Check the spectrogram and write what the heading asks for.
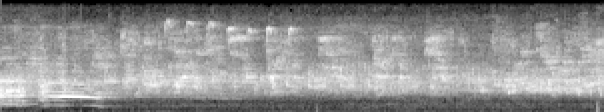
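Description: A rooster's crow trails off about a second in, over a steady, dense, high-pitched chirping chorus of insects and birds.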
